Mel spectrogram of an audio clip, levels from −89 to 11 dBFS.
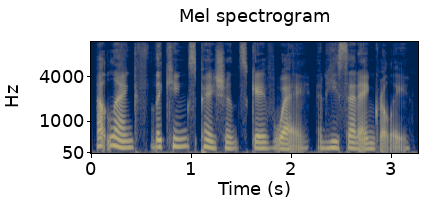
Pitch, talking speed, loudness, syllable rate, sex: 195 Hz, 200 wpm, -22 LUFS, 4.9 syllables/s, female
